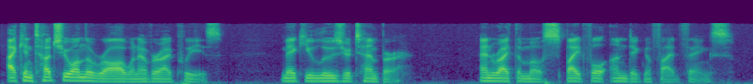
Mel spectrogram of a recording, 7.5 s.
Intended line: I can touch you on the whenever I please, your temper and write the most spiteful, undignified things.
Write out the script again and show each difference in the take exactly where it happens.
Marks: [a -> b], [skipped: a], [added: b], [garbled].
I can touch you on the [added: raw] whenever I please, [added: make you lose] your temper and write the most spiteful, undignified things.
